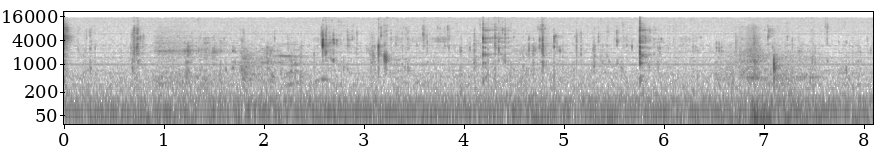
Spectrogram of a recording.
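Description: Close-miked chewing of macaroni pasta, with scattered short clicks from a metal fork scooping food on a ceramic plate.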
